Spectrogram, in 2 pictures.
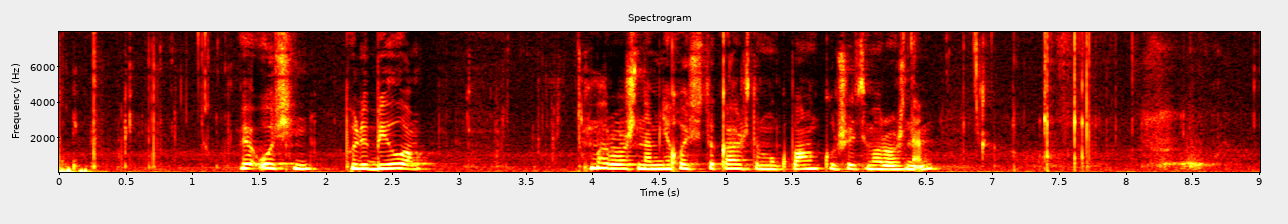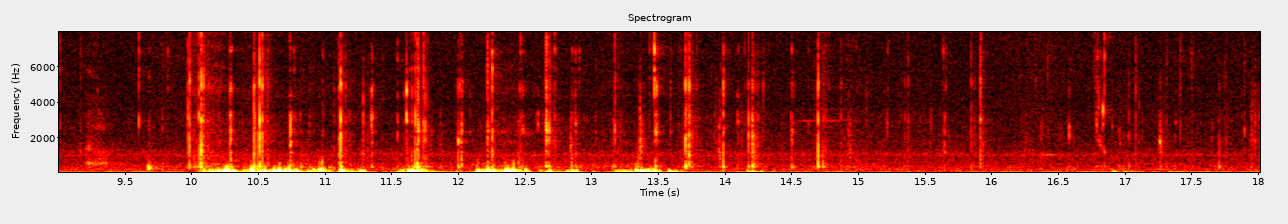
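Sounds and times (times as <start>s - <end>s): chewing with clicks and crackles: 0.0s - 1.4s, 2.8s - 4.0s, 6.6s - 8.2s, 8.9s - 18.0s.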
